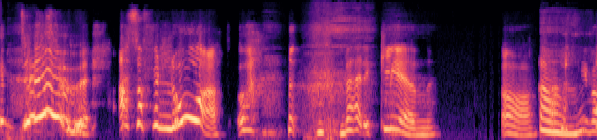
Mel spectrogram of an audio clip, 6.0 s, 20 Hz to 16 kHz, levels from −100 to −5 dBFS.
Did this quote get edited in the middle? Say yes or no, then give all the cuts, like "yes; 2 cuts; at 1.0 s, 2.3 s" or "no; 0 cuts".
no; 0 cuts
